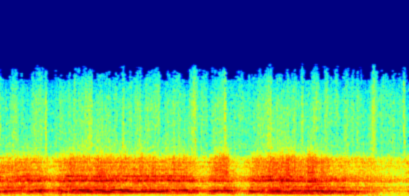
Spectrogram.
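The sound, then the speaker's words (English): Radio sound effect of a train with its whistle: loud, sustained whistle tones ring over a continuous rumble of the moving train, heard alone without voices. “And here comes our summer show train with your host, Gordon McRae.”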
